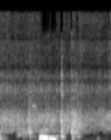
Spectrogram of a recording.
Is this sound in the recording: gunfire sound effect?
no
